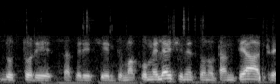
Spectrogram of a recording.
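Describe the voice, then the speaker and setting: With a plain, everyday voice, this man talks at a fairly quick pace in a medium pitch, the sound dry and close with no echo. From Umbria, Italy. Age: 30s. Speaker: photographer. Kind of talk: radio interview. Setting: phone call.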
